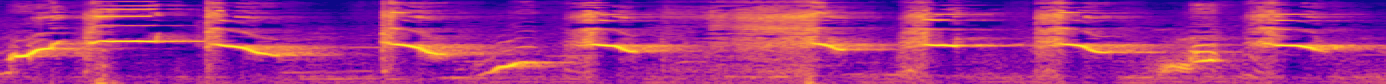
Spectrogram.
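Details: A Samyong bird sings bright whistles that level off or slide down, with a few rising notes and harsh bursts of noise between them.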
